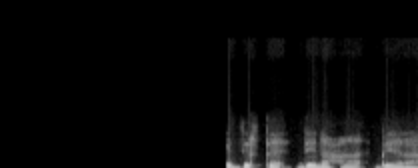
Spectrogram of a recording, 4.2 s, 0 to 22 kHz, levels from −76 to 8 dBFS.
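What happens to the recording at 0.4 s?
At 0.4 s you're in a dropout to silence that's already running when the clip starts and lasts until 2.26 s: dead silence with no room tone, likely from lost input. There's also a filter restarted on every block throughout, giving a buzz near 46.9 Hz that fits a 1024-sample buffer, though it follows level, so it stays silent here.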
